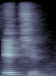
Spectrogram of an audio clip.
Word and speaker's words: İçin: Yeah, Itchin, which is spelled I-C-I-N, is pronounced Itchin.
